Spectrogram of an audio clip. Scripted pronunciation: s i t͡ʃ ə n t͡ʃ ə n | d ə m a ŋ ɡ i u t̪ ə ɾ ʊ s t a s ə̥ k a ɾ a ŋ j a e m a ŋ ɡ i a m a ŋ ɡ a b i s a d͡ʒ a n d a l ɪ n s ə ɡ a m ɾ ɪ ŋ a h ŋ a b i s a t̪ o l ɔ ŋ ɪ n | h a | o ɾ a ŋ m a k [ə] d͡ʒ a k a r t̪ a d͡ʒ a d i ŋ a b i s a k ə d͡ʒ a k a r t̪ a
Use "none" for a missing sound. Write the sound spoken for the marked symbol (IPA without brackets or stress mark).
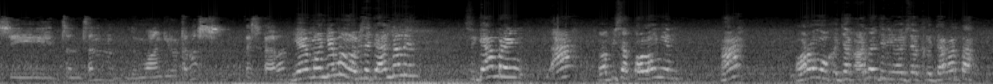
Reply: ə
